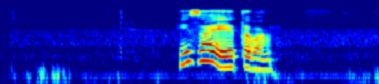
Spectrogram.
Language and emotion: Russian, sad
